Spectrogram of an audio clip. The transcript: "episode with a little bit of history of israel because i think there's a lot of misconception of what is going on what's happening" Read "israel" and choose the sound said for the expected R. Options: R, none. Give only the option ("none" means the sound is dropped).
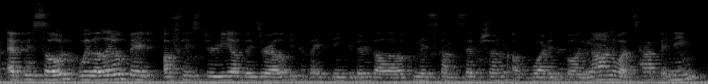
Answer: R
